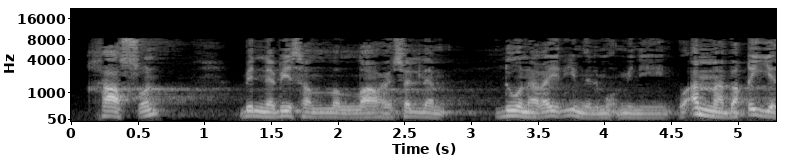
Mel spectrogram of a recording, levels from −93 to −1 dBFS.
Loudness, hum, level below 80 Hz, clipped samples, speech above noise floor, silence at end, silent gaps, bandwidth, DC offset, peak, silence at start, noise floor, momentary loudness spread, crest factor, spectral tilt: -31 LUFS; none; -74 dBFS; under 0.1%; 24 dB; 0 s; none; 8.8 kHz; under 0.1%; -12 dBFS; 0.15 s; -55 dBFS; 11 LU; 20 dB; -4.5 dB/octave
